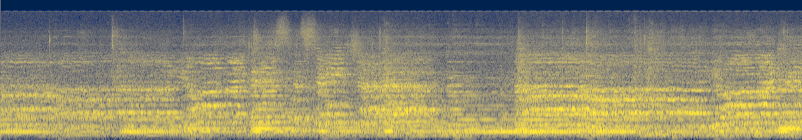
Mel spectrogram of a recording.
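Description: Mixed choir of teenage voices singing a song in harmony, holding long chords.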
